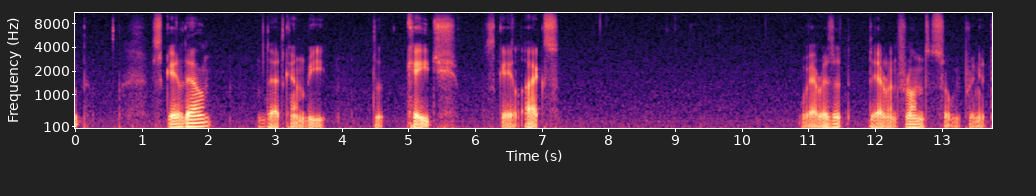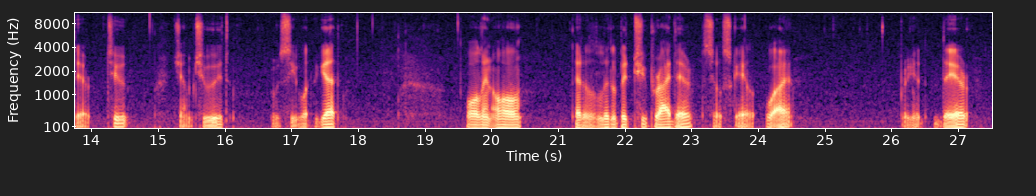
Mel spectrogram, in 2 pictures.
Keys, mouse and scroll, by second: 1.0 s, 6.2 s, 9.7 middle click, 10.5-11.0 middle drag, 11.1-13.0 middle drag, 15.3 KP_Decimal, 21.3-23.2 right drag, 23.5 s.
